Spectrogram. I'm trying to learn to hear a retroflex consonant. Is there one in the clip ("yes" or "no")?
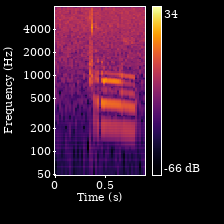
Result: no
